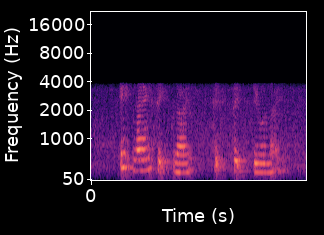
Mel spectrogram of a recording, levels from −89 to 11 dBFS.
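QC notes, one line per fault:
throughout Speex codec: speech sounds hoarse, buzzy and a bit robotic, squeezed into 250 Hz to 3.7 kHz with nothing above 3.8 kHz, which fits a starved 8 kbps setting.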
